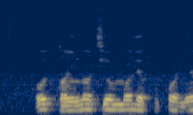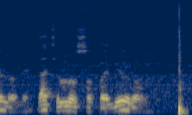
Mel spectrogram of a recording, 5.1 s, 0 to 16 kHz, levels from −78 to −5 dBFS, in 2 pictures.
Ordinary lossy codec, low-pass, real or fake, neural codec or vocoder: none; 14.4 kHz; real; none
